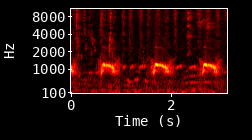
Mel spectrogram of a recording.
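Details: Local zebra dove male courting a female: three soft, mellow coo phrases, each a slurred rising-then-falling whistle about a second apart. Quieter notes fall between them over faint room noise.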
